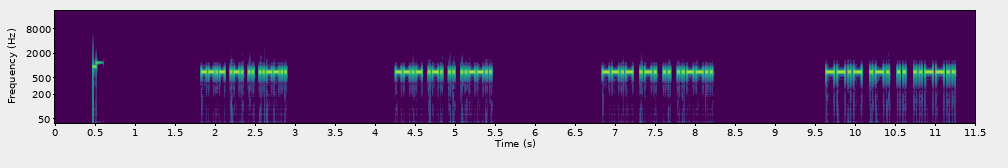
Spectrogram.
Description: Morse code, heard as a keyed tone, about 43 wpm, 700 Hz. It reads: QRI? QRI? QRI? QRI?
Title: Speed-Racing Q-Codes - 35wpm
